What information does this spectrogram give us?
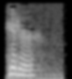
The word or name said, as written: hitter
